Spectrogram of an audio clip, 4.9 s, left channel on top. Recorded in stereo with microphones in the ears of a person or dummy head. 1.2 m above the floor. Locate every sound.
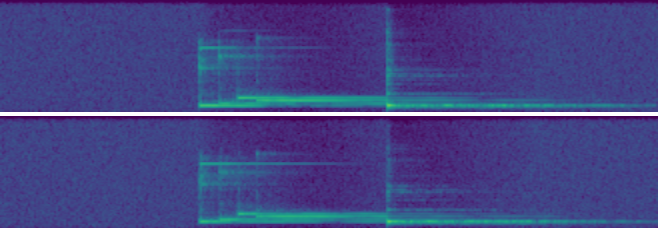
1.5 s a ringtone: 35° left (ahead or behind), 2 m
2.9 s a cowbell: 35° left (ahead or behind), 0.6 m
